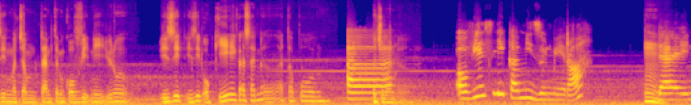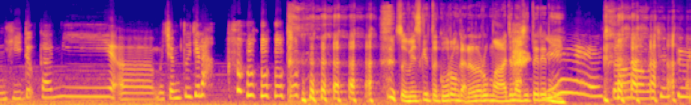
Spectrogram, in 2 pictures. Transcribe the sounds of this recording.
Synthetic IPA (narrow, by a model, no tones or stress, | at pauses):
zinmat͡ʃamt̪amt̪amkovit̚nijṵno | izit̚izitokekaʔsanəa̰t̪awpʊn | ət͡ʃaanə̰ | ʔɔviəslikamĩzonmeɾah̩ | danhidʊp̚kamiəmat͡ʃamt̪ud͡ʒəlah | sobes̬kit̪əkuɾɔŋkaʔdalamɾumahd͡ʒəlaht͡ʃit̪ədənisaɦãmat͡ʃamt̪u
